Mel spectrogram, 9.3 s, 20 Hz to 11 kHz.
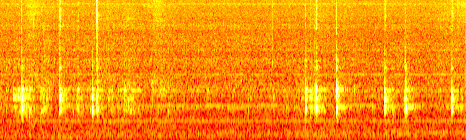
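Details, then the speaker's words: Antique pendulum clock after cleaning and oiling: sharp ticks in uneven pairs, short gap then long, about 44 a minute; out of beat after being pushed the wrong way, corrected by nudging it back. "okay what's happened is it's out of beat and i pushed it the wrong way so we're gonna give it a little push"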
